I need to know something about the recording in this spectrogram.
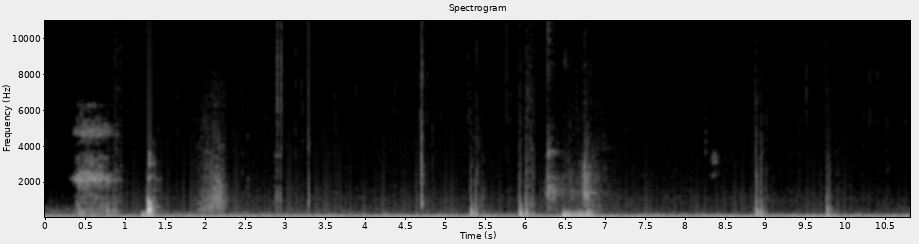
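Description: A wooden drawer knocks and rattles as it is handled.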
